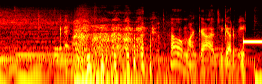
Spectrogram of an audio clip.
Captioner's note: laugh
